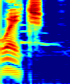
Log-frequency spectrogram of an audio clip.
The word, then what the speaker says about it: witch: Cuidado com essa pronúncia, tá? É o witch.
